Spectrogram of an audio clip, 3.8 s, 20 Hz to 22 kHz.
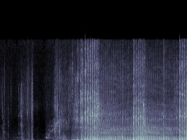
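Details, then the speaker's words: Honda HRR216 auto-choke mower out of winter storage, fresh ethanol-free fuel, choke set to fast: a pull or two, then it catches quickly and runs at a steady, even buzz without surging. Normal start. "And see if it hot starts. Sounds good."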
